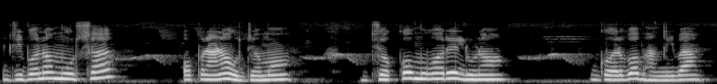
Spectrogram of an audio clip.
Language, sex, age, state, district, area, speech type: Odia, female, 18-30, Odisha, Subarnapur, urban, spontaneous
